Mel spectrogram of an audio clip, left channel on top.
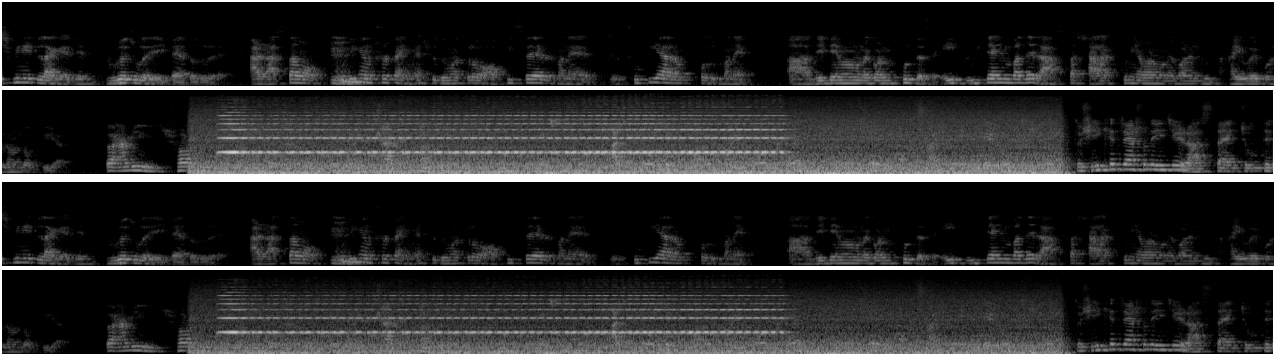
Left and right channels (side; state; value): right; quieter; 5.0 dB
